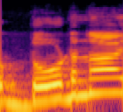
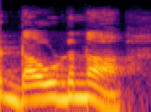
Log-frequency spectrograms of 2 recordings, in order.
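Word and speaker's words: Doudna: दूसरा जेनिफर डाउडना, तो डोडना या डाउडना, ये भी दोनों ही नाम ठीक माने जा रहे हैं। थोड़ा सा लेखन में, उच्चारण में अंतर हो सकता है।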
